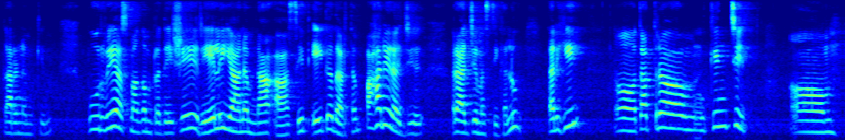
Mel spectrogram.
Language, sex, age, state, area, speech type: Sanskrit, female, 30-45, Tripura, urban, spontaneous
